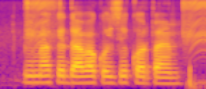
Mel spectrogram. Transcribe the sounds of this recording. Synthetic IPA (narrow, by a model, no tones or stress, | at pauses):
bimaked̪awakojt͡ʃʰekɔɾpaem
